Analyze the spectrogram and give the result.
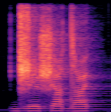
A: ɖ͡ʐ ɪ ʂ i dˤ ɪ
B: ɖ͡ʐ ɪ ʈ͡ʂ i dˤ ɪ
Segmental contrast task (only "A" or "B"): A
